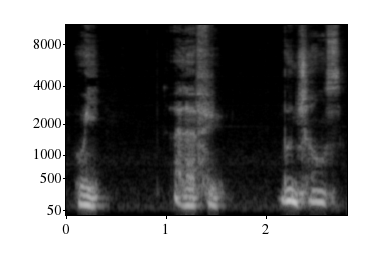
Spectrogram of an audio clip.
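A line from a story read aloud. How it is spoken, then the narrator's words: Sleepy breathy stammer. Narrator (French): balbutia-t-elle dans un souffle, rendormie déjà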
